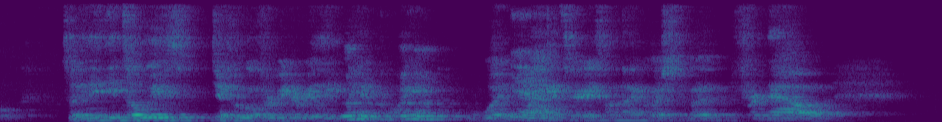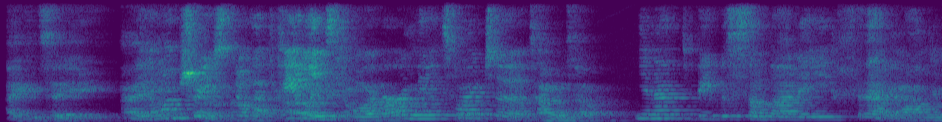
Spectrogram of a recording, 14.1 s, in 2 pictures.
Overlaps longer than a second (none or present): present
